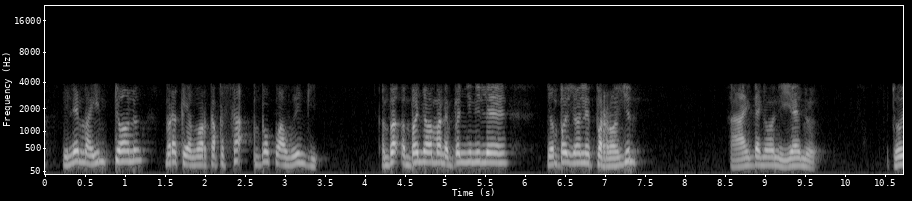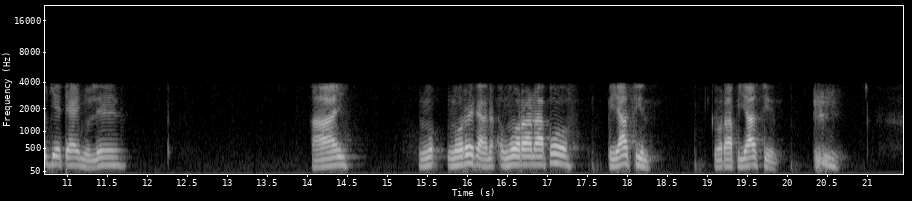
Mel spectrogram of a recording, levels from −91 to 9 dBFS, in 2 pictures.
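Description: From start to finish the speech carries the sound of the AMR narrowband mobile codec, heavily degraded. Nothing reaches above about 3.8 kHz, so sibilants and breath lose their edge. The vocal-tract model, driven by sparse pulses in each short 5 ms stretch, makes the voice buzzy and synthetic, which fits a low rate near 6.7 kbps. On a spectrogram, energy stops abruptly at a flat ceiling, and the harmonics look smeared and blocky from frame to frame.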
